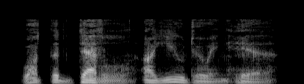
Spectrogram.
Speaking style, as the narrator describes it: His voice was low, his tone aggressive, his diction clipped and forceful

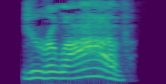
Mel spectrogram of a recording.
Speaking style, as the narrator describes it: I shrieked

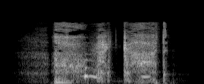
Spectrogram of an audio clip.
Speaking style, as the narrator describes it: whispered Kitty

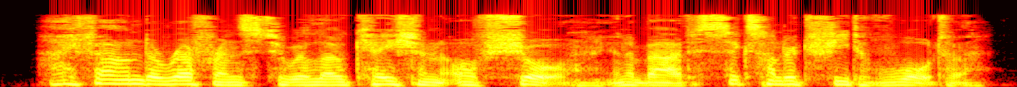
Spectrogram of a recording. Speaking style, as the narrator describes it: Kevin muttered

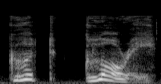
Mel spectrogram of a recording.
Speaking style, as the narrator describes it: breathed Elfie

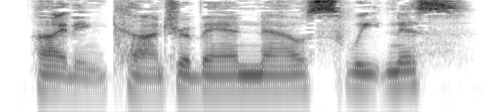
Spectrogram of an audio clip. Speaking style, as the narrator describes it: His chuckle sickened me

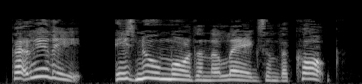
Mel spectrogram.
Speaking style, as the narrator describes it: she laughed briefly

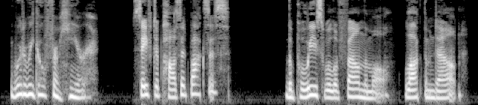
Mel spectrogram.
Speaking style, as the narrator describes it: desperately muttered

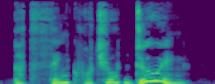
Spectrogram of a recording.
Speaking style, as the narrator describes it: cried Sonya

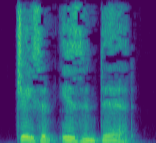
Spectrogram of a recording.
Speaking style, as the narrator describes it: Hazel snapped

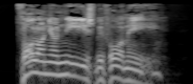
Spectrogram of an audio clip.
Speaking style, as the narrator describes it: he bellowed

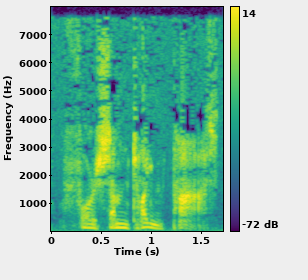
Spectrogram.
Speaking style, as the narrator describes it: Ham faltered

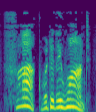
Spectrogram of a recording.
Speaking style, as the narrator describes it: he said shakily

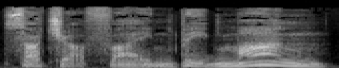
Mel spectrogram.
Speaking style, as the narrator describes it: she murmured

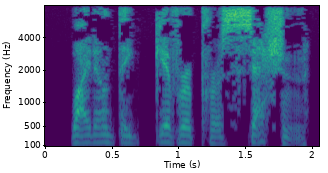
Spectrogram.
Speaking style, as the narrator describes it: Nynaeve growled

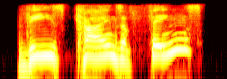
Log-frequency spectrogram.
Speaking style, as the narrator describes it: snapped Valerian

